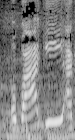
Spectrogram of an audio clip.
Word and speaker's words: Obagi: Then we got this donation from Obagi, that's how you say it, medical.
